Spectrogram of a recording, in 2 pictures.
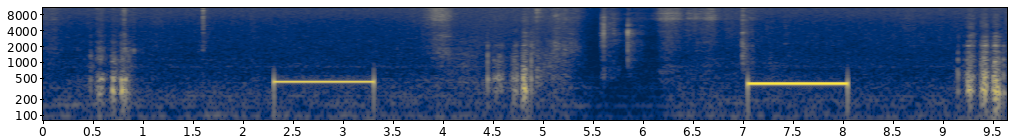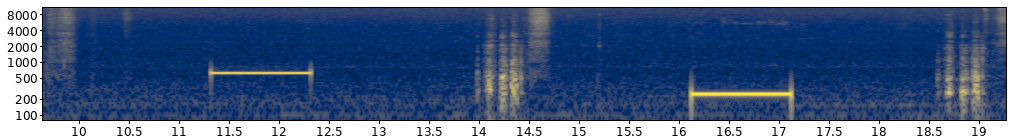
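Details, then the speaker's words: Pure tone audiometry beep tones played through headphones during a simulated ASMR hearing test; the listener raises a hand on hearing each sound. "firstly I want you to raise your hand when you start hearing the sound as soon as you hear it start raise your hand"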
